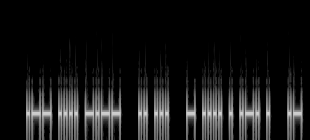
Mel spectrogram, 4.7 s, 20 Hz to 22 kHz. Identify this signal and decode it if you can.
Morse code, heard as a keyed tone, about 30 wpm, 700 Hz. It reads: WHY IS THERE A
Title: Sentences from Top 1200 Words 30wpm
